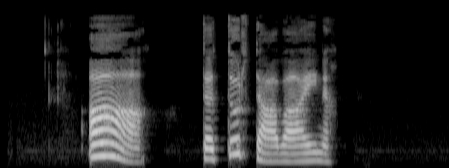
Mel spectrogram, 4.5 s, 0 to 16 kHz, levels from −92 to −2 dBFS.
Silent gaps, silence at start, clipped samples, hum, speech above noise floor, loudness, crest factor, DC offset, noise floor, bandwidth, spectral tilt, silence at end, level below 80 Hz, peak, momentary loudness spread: none; 0.9 s; under 0.1%; none; 57 dB; -25 LUFS; 20 dB; under 0.1%; -82 dBFS; 11.5 kHz; -4 dB/octave; 1.2 s; -84 dBFS; -8 dBFS; 11 LU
